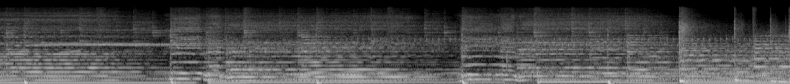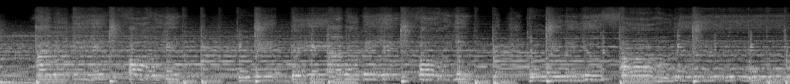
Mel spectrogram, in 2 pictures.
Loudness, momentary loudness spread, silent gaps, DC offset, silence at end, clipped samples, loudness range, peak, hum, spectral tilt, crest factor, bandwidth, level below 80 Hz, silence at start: -20 LUFS; 7 LU; none; under 0.1%; 0 s; under 0.1%; 5 LU; 0 dBFS; none; -5 dB/octave; 18 dB; 16.5 kHz; -32 dBFS; 0 s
